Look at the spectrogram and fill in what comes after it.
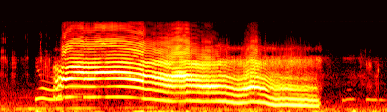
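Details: Angry domestic cat, accused of pooping on the lawn, gives one long loud yowl lasting about four seconds, steady and then wavering and sliding downward at the end, with faint background noise.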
